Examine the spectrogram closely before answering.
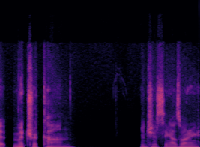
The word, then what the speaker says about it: Michoacán: Protesters say they want concrete measures now to That's how you say it, Michoacán. Interesting. I was wondering how to pronounce that.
